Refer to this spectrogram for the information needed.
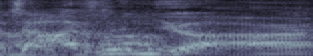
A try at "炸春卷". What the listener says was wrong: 你 这 个 一 加 卷 舌 音 以 后 ， 我 觉 得 这 种 不 对 了 。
